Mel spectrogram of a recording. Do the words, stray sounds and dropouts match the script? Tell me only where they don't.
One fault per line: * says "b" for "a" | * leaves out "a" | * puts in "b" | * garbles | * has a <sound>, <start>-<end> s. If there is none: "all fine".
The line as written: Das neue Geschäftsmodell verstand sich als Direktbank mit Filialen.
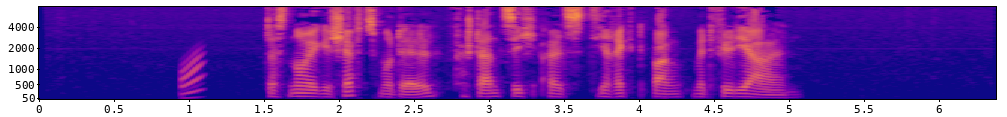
* has a chirp, 0.9-1.1 s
